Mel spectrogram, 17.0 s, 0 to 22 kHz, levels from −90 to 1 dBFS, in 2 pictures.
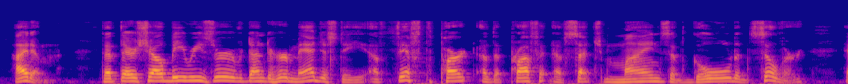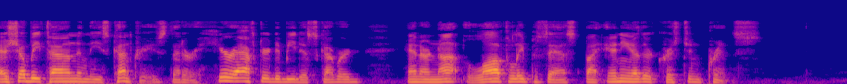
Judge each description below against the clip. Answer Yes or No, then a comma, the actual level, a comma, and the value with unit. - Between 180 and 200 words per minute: No, average, 165 wpm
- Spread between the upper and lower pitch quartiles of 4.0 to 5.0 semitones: Yes, average, 4.6 semitones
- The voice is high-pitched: No, low, 135 Hz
